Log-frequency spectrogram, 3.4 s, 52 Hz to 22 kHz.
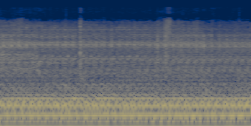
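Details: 2001 Dodge Cummins diesel, after a -4°F cold start in three-cylinder high-idle mode: deep, even diesel clatter at a raised steady idle with no misses, putting out smoke; cold engine warming up normally.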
